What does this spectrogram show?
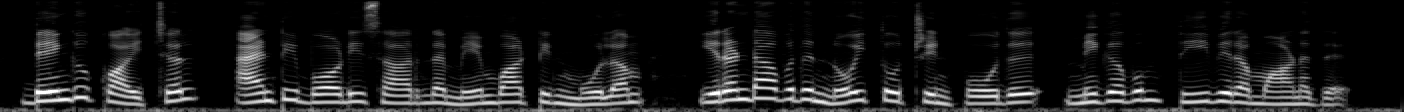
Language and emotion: Tamil, neutral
